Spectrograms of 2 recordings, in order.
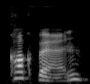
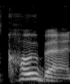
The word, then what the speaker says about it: Cockburn: Australia or something anyway it's um cockburn but they were like no it's Coburn and I'm like it's cockburn like cockburn panical pronunciations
